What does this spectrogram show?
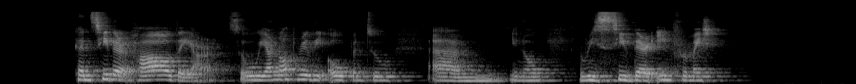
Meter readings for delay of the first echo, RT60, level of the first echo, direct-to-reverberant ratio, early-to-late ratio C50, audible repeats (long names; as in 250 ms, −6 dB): no echo audible, 0.75 s, no echo audible, 6.0 dB, 8.0 dB, no echo audible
